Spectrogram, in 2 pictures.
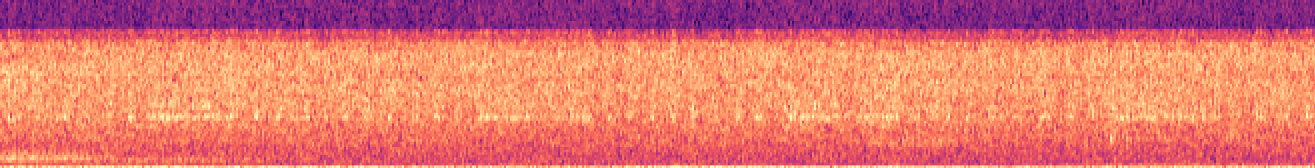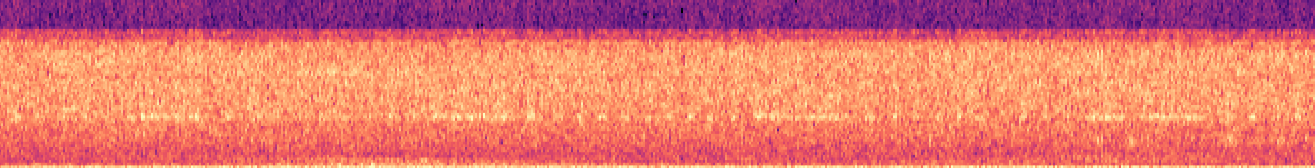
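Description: A deer crunches feed on the ground.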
